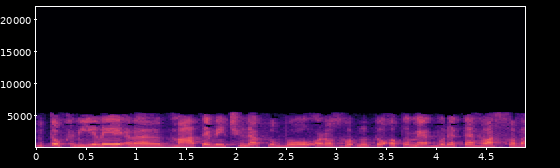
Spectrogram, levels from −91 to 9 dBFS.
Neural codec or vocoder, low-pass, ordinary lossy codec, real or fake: codec, 16 kHz, 1.1 kbps, Voila-Tokenizer; 5.4 kHz; MP3, 24 kbps; fake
